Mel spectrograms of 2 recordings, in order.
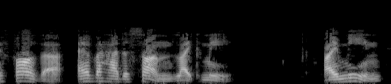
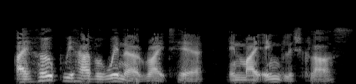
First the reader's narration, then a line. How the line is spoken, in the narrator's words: she said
